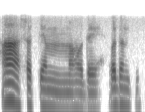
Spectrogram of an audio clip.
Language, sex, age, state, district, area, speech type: Sanskrit, male, 30-45, Kerala, Kasaragod, rural, conversation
